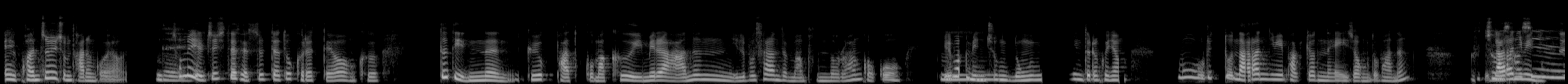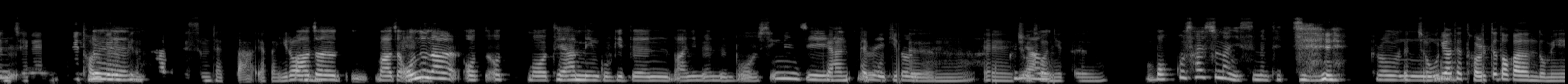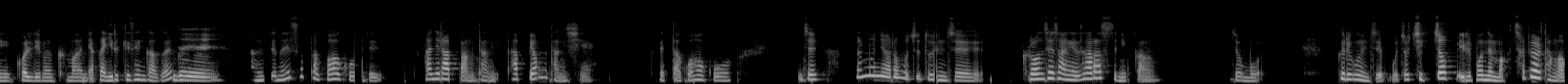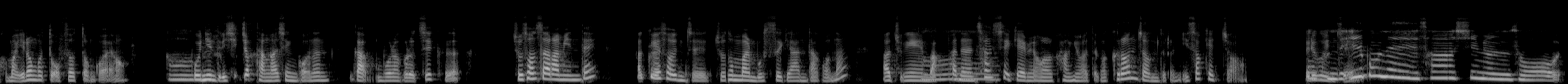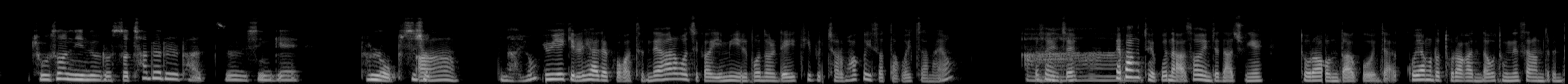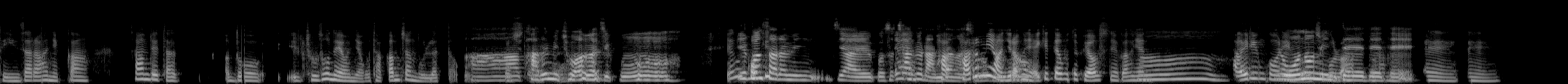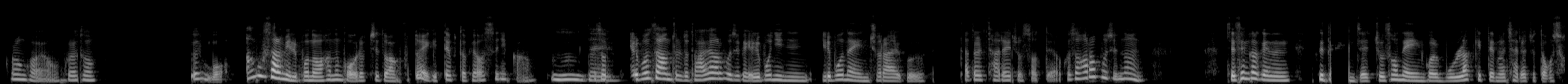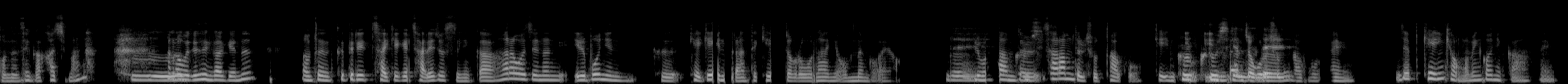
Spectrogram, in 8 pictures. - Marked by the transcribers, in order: laughing while speaking: "됐지"; other background noise; laughing while speaking: "좋아 가지고"; in English: "바이링구얼인"; "지금으로" said as "지굴로"; laugh
- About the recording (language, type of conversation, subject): Korean, podcast, 가족 사진이나 유산품 중 의미 있는 것이 있나요?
